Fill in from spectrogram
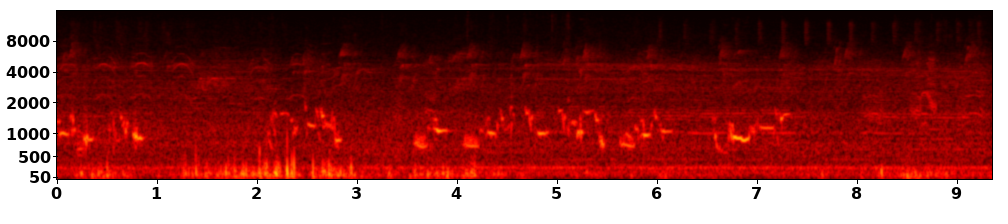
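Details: Australian rainbow lorikeets cuddling and grooming one another; soft squeaky chattering notes, some with sharp upward flicks, scattered throughout, mixed with low thumping and rustling sounds early on and a steady hum.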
